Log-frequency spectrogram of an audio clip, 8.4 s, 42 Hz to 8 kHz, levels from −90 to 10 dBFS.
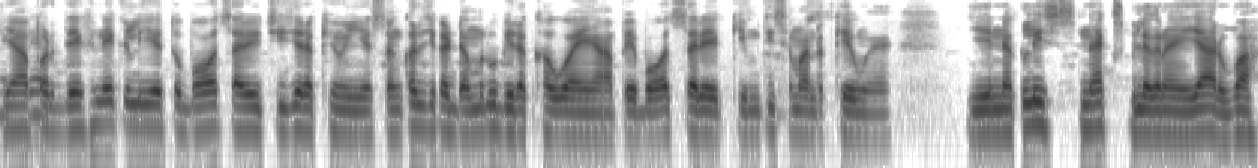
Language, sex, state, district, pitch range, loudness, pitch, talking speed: Hindi, male, Uttar Pradesh, Deoria, 130-150 Hz, -21 LUFS, 135 Hz, 280 wpm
